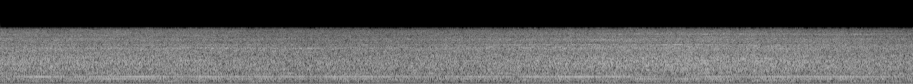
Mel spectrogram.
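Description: Taiwan Railways parcel train coaches rolling past along a station platform: a loud, steady rush of wheel-on-rail running noise with a faint hum under it.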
